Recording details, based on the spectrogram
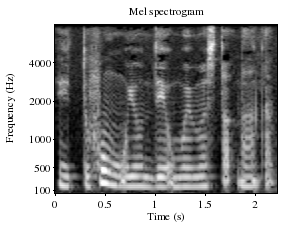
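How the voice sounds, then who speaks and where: A young adult woman giving her views in a casual spoken monologue, soft and thinking aloud with many fillers. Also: fairly low pitch, level tone, fairly quick, vocal fry. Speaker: speaker sharing views on education.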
